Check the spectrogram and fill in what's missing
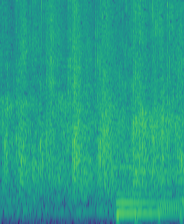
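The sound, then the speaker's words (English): A crowd gives God a hand clap of praise, clapping steadily in a dense, sustained wash of applause, with a low, steady organ-like tone entering partway through beneath the clapping. “If you're in here this morning under the sound of my voice and you still have your song, let me hear you give God a hand clap of praise.”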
